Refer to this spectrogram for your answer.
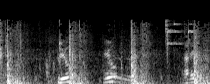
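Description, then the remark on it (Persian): Police force open a room door while removing people living illegally in a residential complex who refused to leave. Several loud, heavy bangs land roughly once a second while raised voices call out over and between the blows. “برخی اما نمی‌خواستند از آنجا بیرون بروند و پلیس ناگزیر شد در اتاقشان را بشکند.”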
